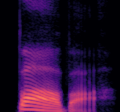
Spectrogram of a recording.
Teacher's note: It's almost like a gentle, firm statement. The second syllable is neutral, so it's super light and unstressed.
